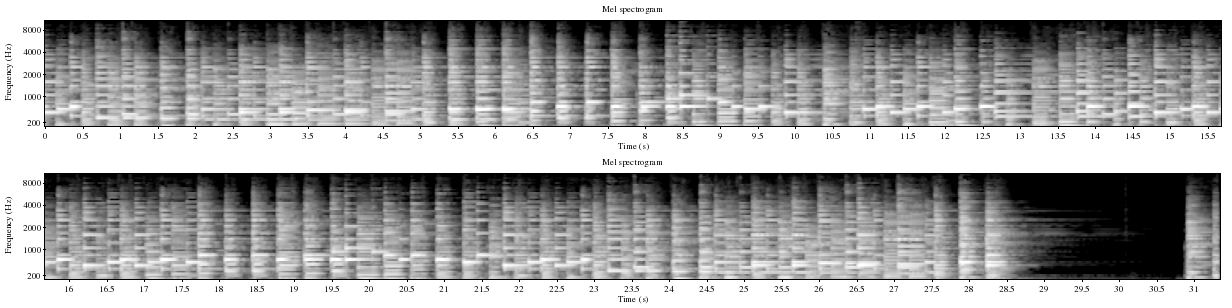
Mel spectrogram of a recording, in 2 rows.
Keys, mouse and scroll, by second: 0.0 space, 0.1 scroll up 1, 0.6 scroll down 1, 0.9 middle click, 1.8-2.3 scroll down 1, 2.7 click, 3.4 g, 3.6 middle click, 4.6-4.9 scroll up 1, 5.1 typing, 5.8 click, 6.2 shift+middle click, 7.0-7.3 scroll up 1, 7.9 click, 8.8 middle click, 9.0 scroll down 1, 9.5 shift+scroll up 1, 9.6 shift+middle click, 10.4 m, 10.8 click, 14.2 shift+middle click, 14.4 scroll up 1, 14.5 scroll down 1, 14.5-15.0 scroll up 1, 15.0 middle click, 16.6 click, 22.4 q, 23.1 click, 24.3 ctrl+click, 26.4 KP_3, 27.8 click, 30.8 click.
